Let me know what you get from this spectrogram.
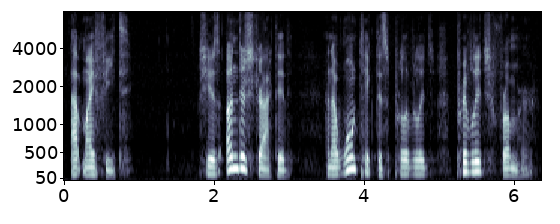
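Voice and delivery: soft, tender rebuke to a beloved friend; gentle voice of Jesus. Acted. Jesus gently answering troubled Martha, soft and tender. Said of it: "the Lord answers her".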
